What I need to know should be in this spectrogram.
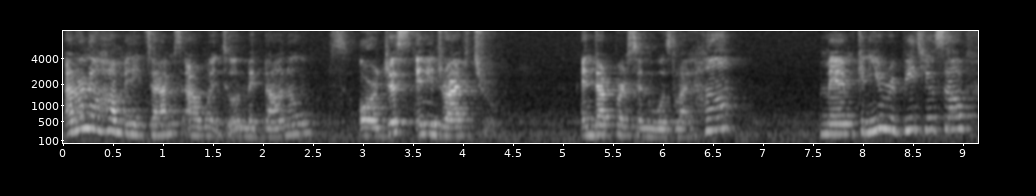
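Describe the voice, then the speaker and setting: A woman with a Senegalese accent talks at a moderate pace in a fairly high pitch, her voice swinging very widely up and down, with audible room echo and noticeable background noise. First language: French. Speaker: vlogger. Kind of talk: personal vlog monologue.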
